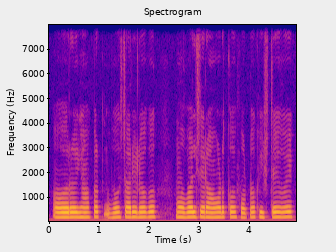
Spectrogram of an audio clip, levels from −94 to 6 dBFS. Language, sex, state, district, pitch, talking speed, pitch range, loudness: Hindi, female, Rajasthan, Jaipur, 200 Hz, 155 wpm, 195-200 Hz, -14 LUFS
